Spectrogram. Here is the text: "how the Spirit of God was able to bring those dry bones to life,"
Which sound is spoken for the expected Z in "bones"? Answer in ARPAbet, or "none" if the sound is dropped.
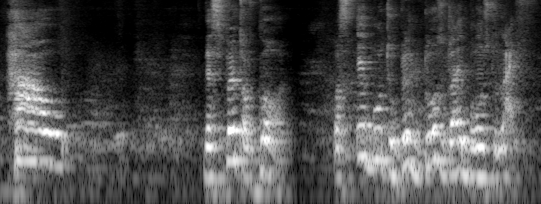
S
